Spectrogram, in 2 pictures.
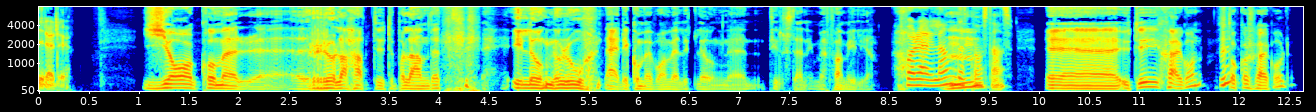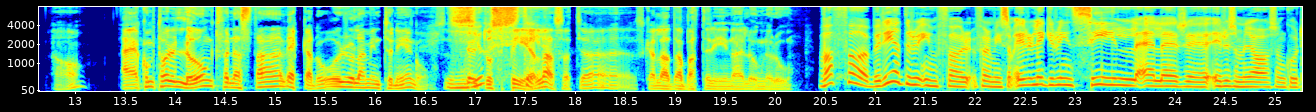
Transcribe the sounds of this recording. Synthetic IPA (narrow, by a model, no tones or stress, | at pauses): iɾa̰ɖʉ̰ | jɑːɡ̚kʰɔmːəɾ | ɾɵlːahat̪ːʉ̟ːt̪əpʰɔland̪ət̪ɪlɵŋnɔɾuːnɛɪd̪ɛkʰɔmːəɾvɑːɛnvɛld̪ɪt̪ʰlɵ̰ŋnt̪ʰɪlst̪ɛ̰lnɪŋmɛfa̰mɪ̰ljə̰nvaɾæɾland̪ət̪nɔnst̪a̰ns | ʉ̟ːt̪əɪɧæːɾɡoːɳsɔkːɔʂɧæːɾɡoːɖ | ɑ | nɛɪjɑkɔmːəʈ̪ʰɑːd̪ɛlɵŋt̪fœɳɛst̪avɛkːad̪ɔɾɵlːamɪnt̪ʰɵɳeːɛɡɔ̰ŋːsɔd̪saʉɵt̪ɔsppeːlasɔat̪ʰjɑːskalad̪ːabat̪əɾiːnaɛlɵ̰ŋnɔ̰ɾṵː | vafœːɾbɛɾeːd̪əɖɵɪnfœːɾfœɾmɪnsɔmʔæɖɵlɛɡːəɖɵɪnsɪlːɛlːəɾæ̰ɖɵs̬ɔmjɑːsɔmɡoː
